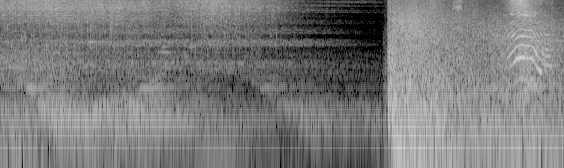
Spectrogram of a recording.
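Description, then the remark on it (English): A drop of thick, gloopy golden potion pours from a flask into an ear and slides down in low, wobbling sweeps, then a sudden loud rush of hissing noise cuts in with faint chirping tones above it. “Pours a drop of the gloopy golden liquid.”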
